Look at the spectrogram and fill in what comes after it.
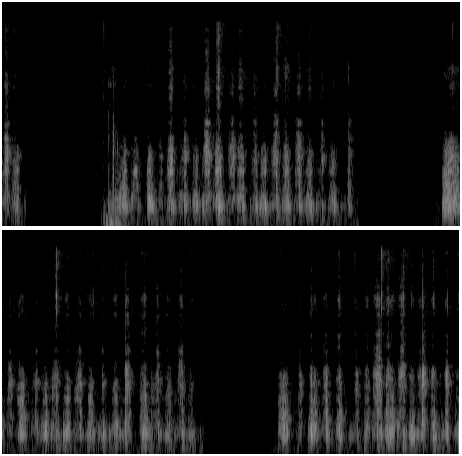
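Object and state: Scratch card coating being scraped off.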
